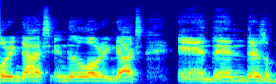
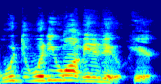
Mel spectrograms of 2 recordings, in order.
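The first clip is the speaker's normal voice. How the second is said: retold confrontation; 11 semitones higher, 6 dB louder than usual. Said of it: "I'm like".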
